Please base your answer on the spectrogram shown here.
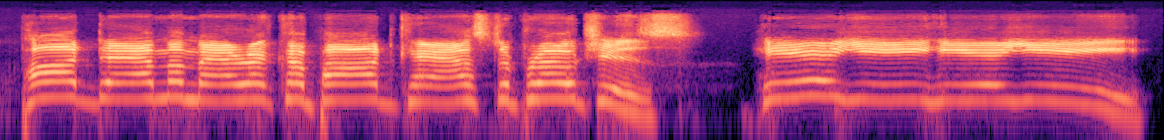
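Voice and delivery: high, slow herald call; town crier. Pretend. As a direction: proclaim it like a medieval crier. Mock herald announcing the show.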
